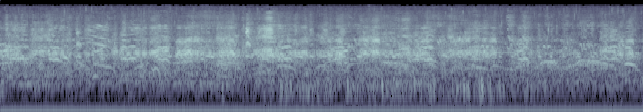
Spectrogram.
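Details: A dense captive flock of lesser flamingos during an enrichment session keeps up a continuous nasal, goose-like honking and murmuring chorus, with many overlapping calls throughout.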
